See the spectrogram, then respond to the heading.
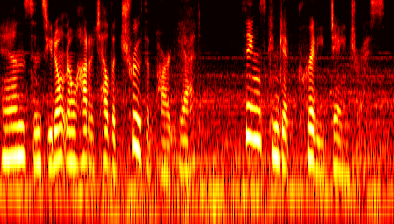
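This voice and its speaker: A woman's voice: mid-range voice, animated, normal speed, natural voice. Woman as composed, enigmatic game warrior over music. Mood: cool, knowing. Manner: composed, knowing, slightly formal. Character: self-assured enigmatic young woman warrior, coolly teasing. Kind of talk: video game cutscene acting.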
